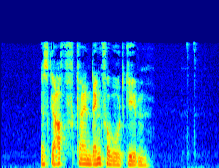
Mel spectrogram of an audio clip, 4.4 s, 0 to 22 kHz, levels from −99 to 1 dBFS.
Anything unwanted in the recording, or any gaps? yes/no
no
